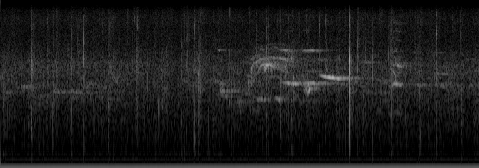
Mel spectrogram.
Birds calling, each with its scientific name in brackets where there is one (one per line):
Hawaii Amakihi (Chlorodrepanis virens)
Iiwi (Drepanis coccinea)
